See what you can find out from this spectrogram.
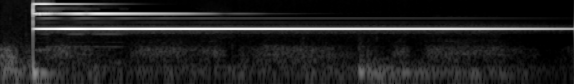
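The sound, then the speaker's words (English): A single chime marks the end of one invitation and the start of the next on a guided sensory walk. It is struck once, and a bright, pure ringing tone sustains alone, fading slowly over about five seconds. “I'll be using this sound throughout the walk to mark the end of one invitation and the beginning of another. So if you feel like taking more time with an invitation, just press pause at the sound of the chime”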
